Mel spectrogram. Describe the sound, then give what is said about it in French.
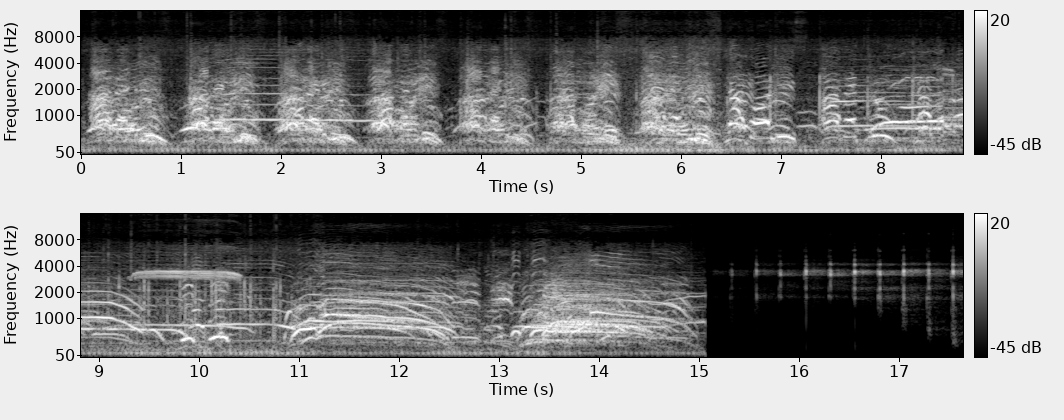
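A loud, dense crowd of yellow vest protesters facing police in Carcassonne, France, shouting and chanting together, voices rising and overlapping continuously for about fifteen seconds before cutting off abruptly, followed by faint scattered taps. “Dissidence, la police met les gilets jaunes à Carcassonne. Écoutez.”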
